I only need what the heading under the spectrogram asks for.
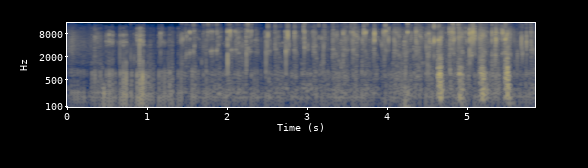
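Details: Rangi, a young pet cat, licking the ear of a 3Dio binaural microphone while purring; a soft low rumble sits under uneven, moist tongue strokes that grow sharper and louder near the end.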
